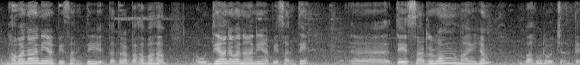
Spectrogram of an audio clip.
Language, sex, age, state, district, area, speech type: Sanskrit, female, 45-60, Andhra Pradesh, Krishna, urban, spontaneous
